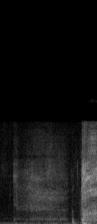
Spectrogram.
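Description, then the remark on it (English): A loud cough caused by allergies: a long breathy rasp, a brief catch, then a sharper, harsher burst, with no talking around it. “It's just allergies, not a COVID cough.”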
